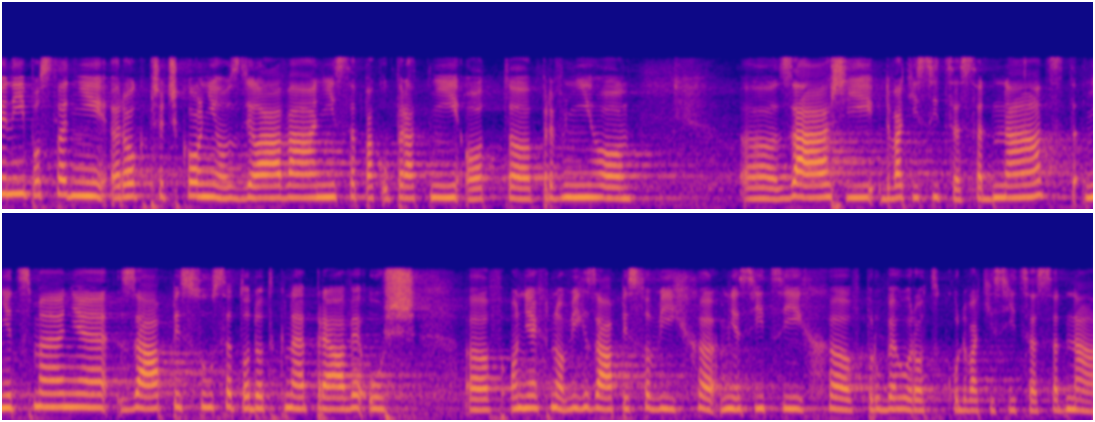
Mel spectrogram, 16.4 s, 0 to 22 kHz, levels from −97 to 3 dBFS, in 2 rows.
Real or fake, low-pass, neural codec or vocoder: real; 7.2 kHz; none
